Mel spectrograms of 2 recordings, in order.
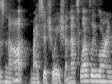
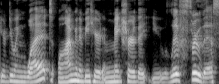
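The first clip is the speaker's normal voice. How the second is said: put-on terrified, startled, caught-off-guard father voice. Retelling a father's first reaction to home birth: imitating a terrified dad. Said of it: "he went from kind of terrified".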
